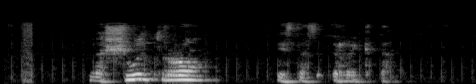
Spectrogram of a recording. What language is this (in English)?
Esperanto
